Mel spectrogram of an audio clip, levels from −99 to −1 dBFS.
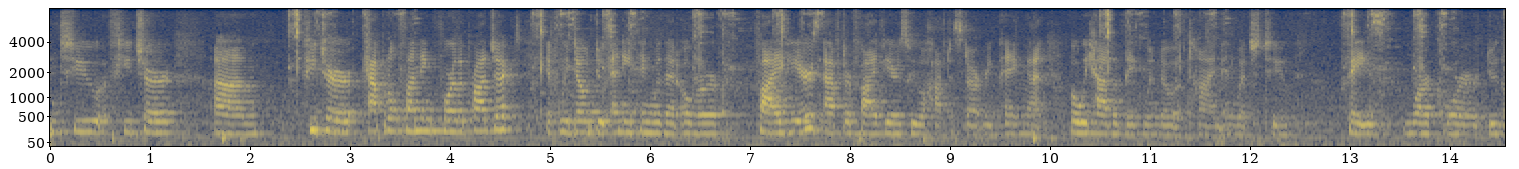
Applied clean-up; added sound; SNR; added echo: none; Scissors; 9 dB; none.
